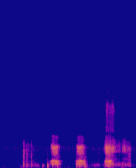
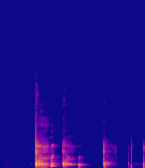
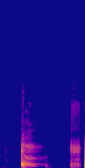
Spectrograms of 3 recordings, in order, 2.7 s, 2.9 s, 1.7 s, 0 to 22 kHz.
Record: {
  "exhalation_length": "2.7 s",
  "exhalation_amplitude": 32768,
  "exhalation_signal_mean_std_ratio": 0.33,
  "three_cough_length": "2.9 s",
  "three_cough_amplitude": 32768,
  "three_cough_signal_mean_std_ratio": 0.31,
  "cough_length": "1.7 s",
  "cough_amplitude": 32768,
  "cough_signal_mean_std_ratio": 0.24,
  "survey_phase": "beta (2021-08-13 to 2022-03-07)",
  "age": "18-44",
  "gender": "Female",
  "wearing_mask": "No",
  "symptom_cough_any": true,
  "symptom_runny_or_blocked_nose": true,
  "symptom_fatigue": true,
  "symptom_onset": "3 days",
  "smoker_status": "Never smoked",
  "respiratory_condition_asthma": false,
  "respiratory_condition_other": false,
  "recruitment_source": "Test and Trace",
  "submission_delay": "2 days",
  "covid_test_result": "Positive",
  "covid_test_method": "RT-qPCR",
  "covid_ct_value": 24.7,
  "covid_ct_gene": "N gene"
}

